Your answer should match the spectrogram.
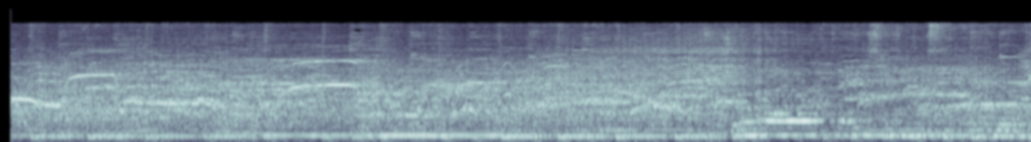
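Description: Live concert recording of a pop-rock song's intro: steady sustained instrumental notes under an audience of fans screaming and cheering, with many short high-pitched shrieks rising and falling.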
